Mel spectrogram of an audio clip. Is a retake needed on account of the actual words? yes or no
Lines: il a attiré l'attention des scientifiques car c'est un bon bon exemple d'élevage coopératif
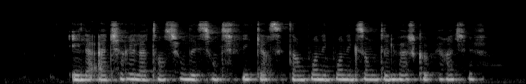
no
